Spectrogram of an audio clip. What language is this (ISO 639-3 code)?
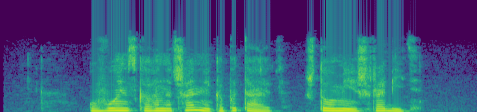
bel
